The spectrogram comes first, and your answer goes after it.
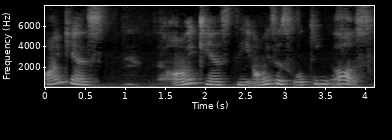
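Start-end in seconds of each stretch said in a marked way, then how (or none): none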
